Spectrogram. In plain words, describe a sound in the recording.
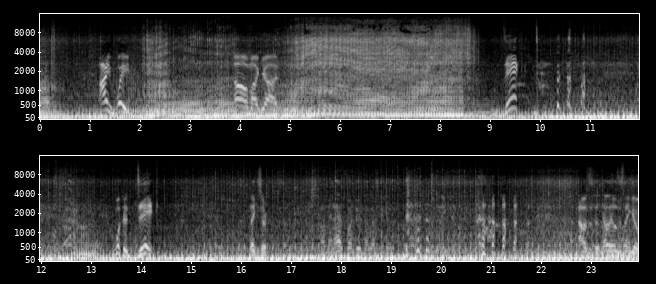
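A quad bike engine revs up and down.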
